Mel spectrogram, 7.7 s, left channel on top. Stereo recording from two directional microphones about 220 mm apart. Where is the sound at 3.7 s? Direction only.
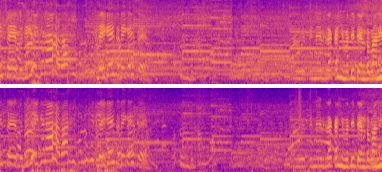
30° left (ahead or behind).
